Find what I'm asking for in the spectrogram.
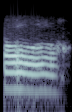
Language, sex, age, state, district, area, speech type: Assamese, female, 45-60, Assam, Nalbari, rural, conversation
